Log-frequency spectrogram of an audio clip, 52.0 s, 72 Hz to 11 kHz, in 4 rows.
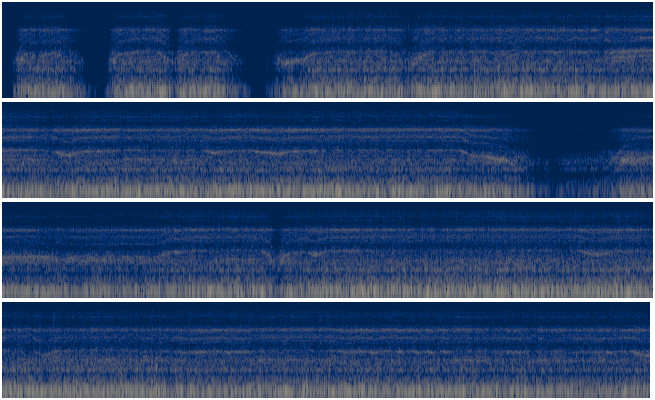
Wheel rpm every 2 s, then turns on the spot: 100, 60, 130, 170, 220, 210, 220, 230, 220, 230, 210, 60, 140, 160, 210, 190, 230, 240, 230, 220, 220, 220, 230, 220, 220, 210.
none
